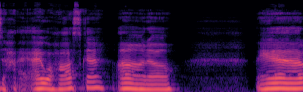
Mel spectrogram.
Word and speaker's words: ayahuasca: I always pronounce this wrong. I would say ayahuasca. Iwasaka. It is ayahuasca.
